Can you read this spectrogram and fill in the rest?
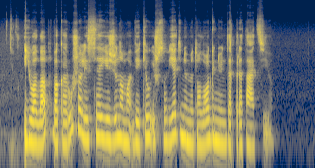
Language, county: Lithuanian, Vilnius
